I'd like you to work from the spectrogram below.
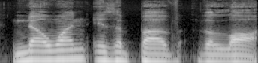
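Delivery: very slow, official-sounding, authoritative delivery. Saying a stock phrase for dramatic effect: slow, authoritative. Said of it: "you have to say it all slow like that, all authoritative".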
